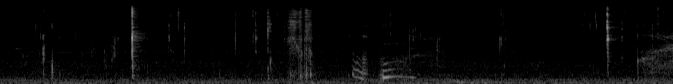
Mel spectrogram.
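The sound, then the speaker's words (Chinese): Wet kissing sounds and lip smacks, quiet and close, with a few sharper smacks standing out among softer moist mouth noises. “哦，让我亲一口嘛。”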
